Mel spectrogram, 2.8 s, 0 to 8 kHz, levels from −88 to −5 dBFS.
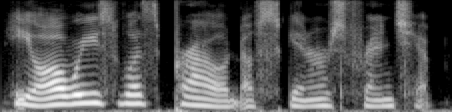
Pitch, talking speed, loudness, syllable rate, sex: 195 Hz, 150 wpm, -17 LUFS, 3.9 syllables/s, female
